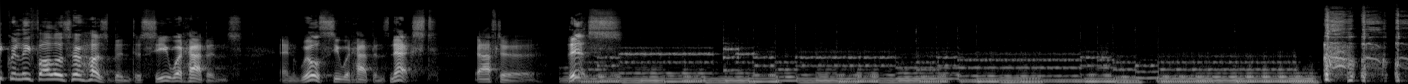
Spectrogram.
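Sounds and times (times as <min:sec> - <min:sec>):
speech: 0:00.0 - 0:06.6
organ-like music in steady chords: 0:05.6 - 0:13.8
short loud cough: 0:13.2 - 0:14.0.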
